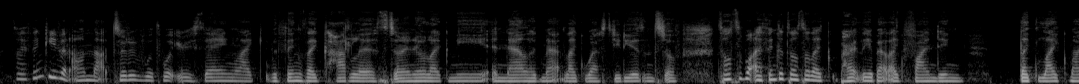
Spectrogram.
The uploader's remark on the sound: Every year, Catalyst International Film Festival presents a programme that prioritises stories and storytellers currently under-represented on screen and behind the camera. Recorded at this year's festival in March.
